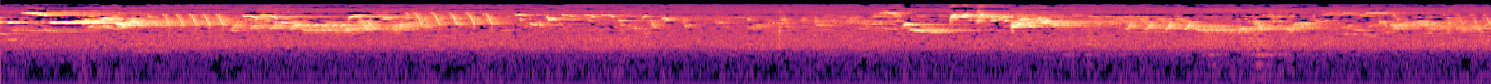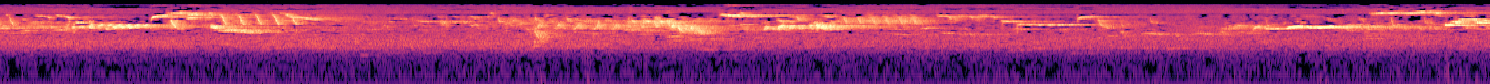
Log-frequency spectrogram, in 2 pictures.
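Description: Songbird singing in repeated bursts of rapid high trills and chirps, each a few seconds long with short pauses between.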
